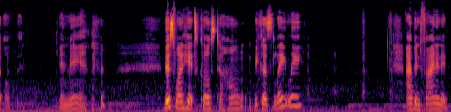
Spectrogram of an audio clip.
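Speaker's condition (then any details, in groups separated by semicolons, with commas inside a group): No condition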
